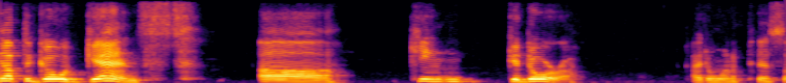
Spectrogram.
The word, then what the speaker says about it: Ghidorah: Some say King Ghidorah. I say King Ghidorah.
